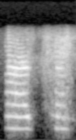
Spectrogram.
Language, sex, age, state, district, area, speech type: Bengali, female, 18-30, West Bengal, Howrah, urban, conversation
